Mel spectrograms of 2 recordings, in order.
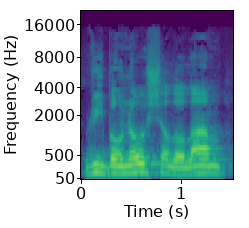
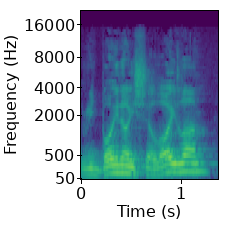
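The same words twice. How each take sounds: First: It is said with a standard pronunciation. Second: It is said with an Eastern European pronunciation.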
